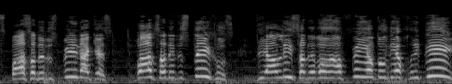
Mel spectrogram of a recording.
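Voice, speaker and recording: A shrill comic official barks insults at a rebellious student. His voice is extremely high and squeaky. A clear music bed runs under him. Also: bright, forceful tone, full character voice. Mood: scolding. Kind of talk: satirical sketch acting.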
